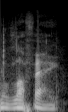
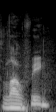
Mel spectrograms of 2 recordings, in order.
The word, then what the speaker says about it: Laufey: Also, I hereby ban you from saying Laufey. It's Laufey.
